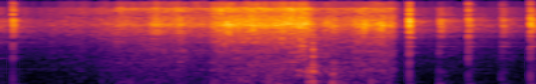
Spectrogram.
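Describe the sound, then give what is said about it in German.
Bone marrow and onions sautéing together in a pot over low to medium heat: a bright, even hiss of sizzling that then gives way to a few sharp utensil clicks against the pot. “Und so bei kleiner bis mittlerer Hitze wird jetzt zunächst das Mark und dann die Zwiebeln angedünstet zusammen.”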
